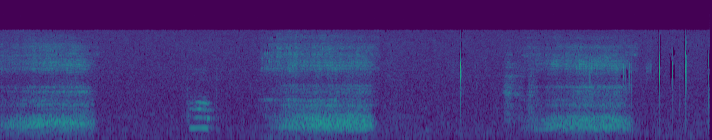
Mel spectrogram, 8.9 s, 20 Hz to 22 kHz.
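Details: Dad snoring: three loud, rough, rattling snores about a second each separated by quiet pauses, roughly 20 breaths a minute; ordinary snoring.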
